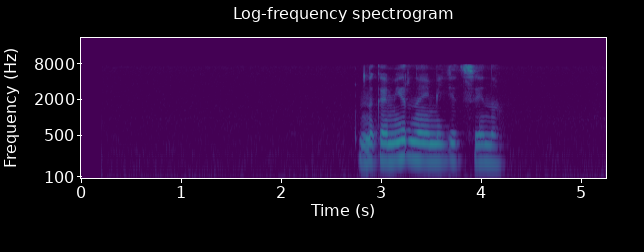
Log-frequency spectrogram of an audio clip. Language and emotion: Russian, neutral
